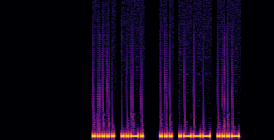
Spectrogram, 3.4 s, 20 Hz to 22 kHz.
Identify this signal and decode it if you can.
Morse code, heard as a keyed tone, about 40 wpm, 700 Hz. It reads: 5F SJV
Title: Field Day Exchanges Encore - 40wpm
